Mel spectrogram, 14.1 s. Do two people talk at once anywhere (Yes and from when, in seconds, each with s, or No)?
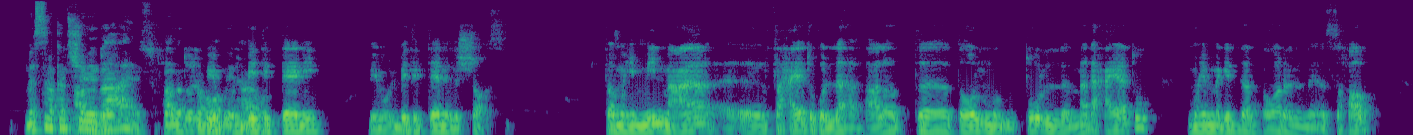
Yes, from 0.6 s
